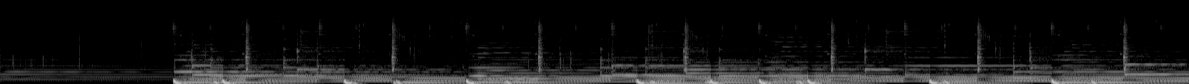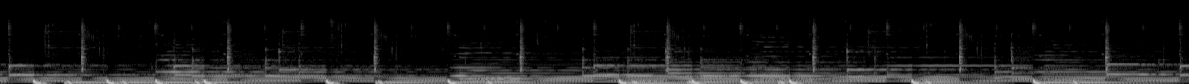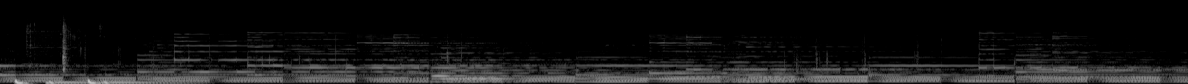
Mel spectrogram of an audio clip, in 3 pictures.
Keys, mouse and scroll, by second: 1.3 1, 2.0-2.4 scroll up 1, 2.7 shift+middle click, 3.2 shift+scroll up 2, 3.6 shift+middle click, 6.2 g, 8.3 ctrl+click, 9.6 g, 10.7 ctrl+click, 11.4 g, 13.1 ctrl+click, 17.7 r, 20.2 ctrl+click, 20.5 g, 22.4 ctrl+click, 23.0 r, 23.9 ctrl+click, 24.3 g, 27.4 ctrl+click, 29.5 shift+d, 30.1 ctrl+click, 30.4 ctrl+r, 31.7 ctrl+click, 32.0 g, 33.3 ctrl+click, 34.4 r.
